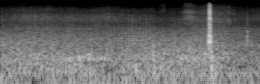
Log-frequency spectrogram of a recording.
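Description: Small sea waves and a light wind off the Marseille coast, between the port and the Frioul islands, heard from a boat: a soft, steady wash of water and breeze, with one brief knock near the end.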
